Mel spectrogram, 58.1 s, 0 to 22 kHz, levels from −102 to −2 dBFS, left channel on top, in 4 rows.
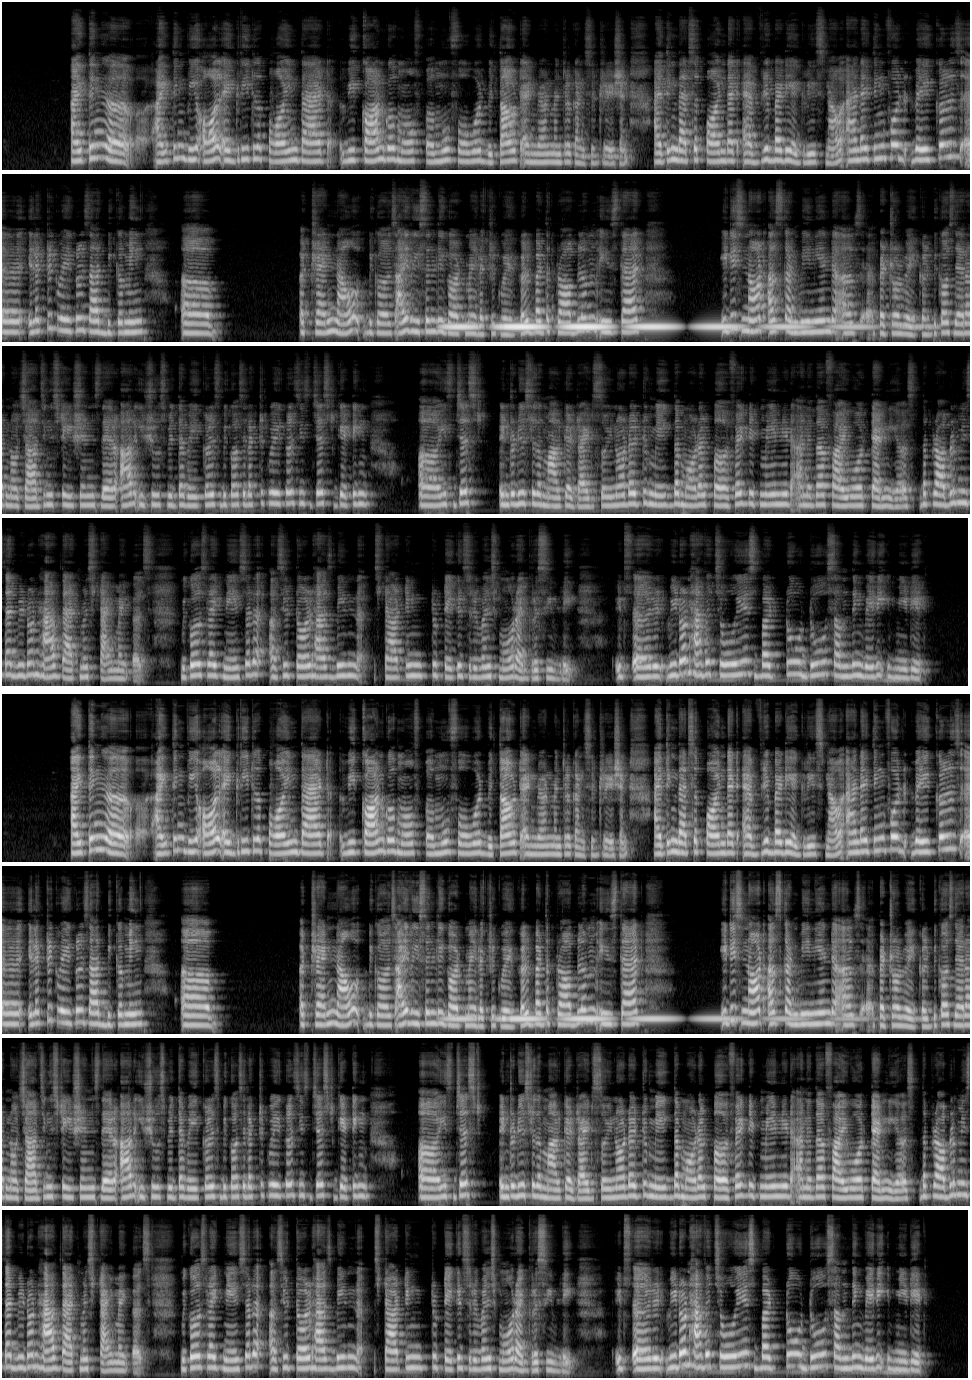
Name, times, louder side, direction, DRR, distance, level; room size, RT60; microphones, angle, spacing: voice 1, 1.0-16.9 17.2-17.7 19.0-24.4 25.3-34.8 35.3-36.1 36.5-49.0 49.3-52.4 52.8-57.4, right 4 dB, 85° right, 4 dB, 0.8 m, -27 dB
Glass, 21.1-25.6 25.9-26.6 27.0-27.5 28.1-28.4, left 8 dB, 65° left, 0.3 m, -22 dB
15.0 x 6.2 x 2.4 m, 0.35 s
head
